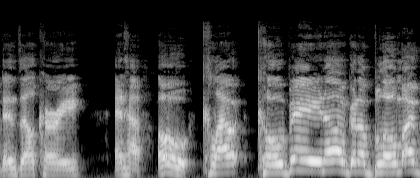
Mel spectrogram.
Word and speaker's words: Cobain: is the fact that Kurt Cobain rhymes with brain cuz I am so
